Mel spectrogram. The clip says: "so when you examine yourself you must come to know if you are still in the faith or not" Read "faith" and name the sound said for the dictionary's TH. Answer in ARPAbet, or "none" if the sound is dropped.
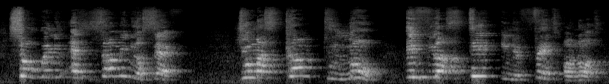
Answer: T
